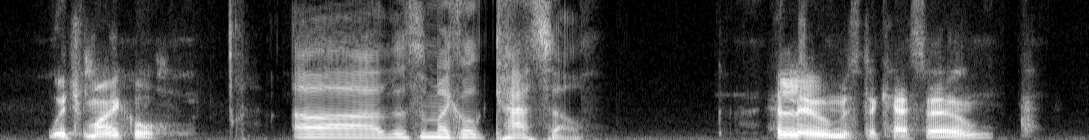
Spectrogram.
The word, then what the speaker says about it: Cassell: This is Michael Cassell. Hello, Mr. Cassell. Not so Castle.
